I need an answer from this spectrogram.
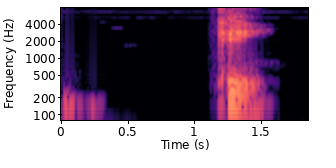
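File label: "quay", Australian English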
